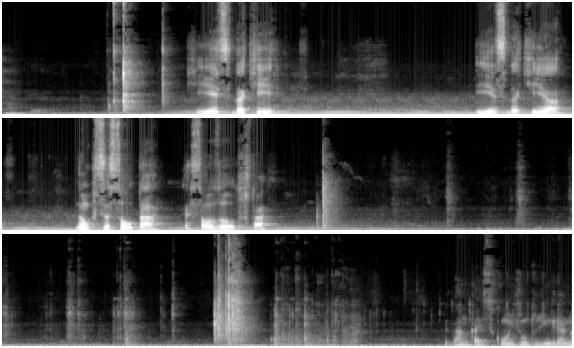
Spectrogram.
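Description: Small metal parts click and clink as they are handled.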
